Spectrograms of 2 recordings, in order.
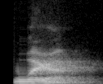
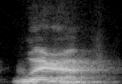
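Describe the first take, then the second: Both takes have the same delivery.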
